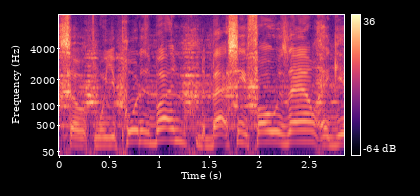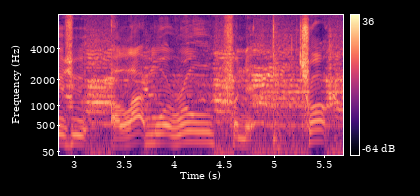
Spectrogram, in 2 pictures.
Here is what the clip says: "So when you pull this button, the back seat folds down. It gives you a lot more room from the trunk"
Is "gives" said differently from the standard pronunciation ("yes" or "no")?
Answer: no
